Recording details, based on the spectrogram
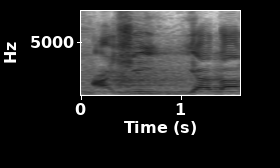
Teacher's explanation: ٹھیک ہے، دیکھیں شین یا زیر شی، عشی، یا زبر یا، عشیہ، عشیہ، تا دو زبر تن، عین گلے سے، عین کی آواز حلق سے، گردن سے زور لگا کے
